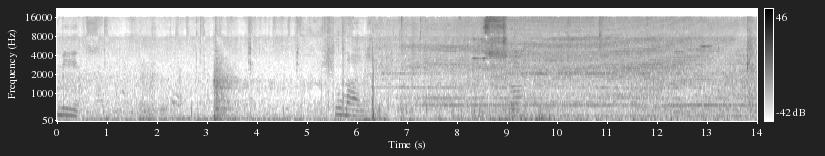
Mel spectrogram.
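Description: Traffic hums along a city street.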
